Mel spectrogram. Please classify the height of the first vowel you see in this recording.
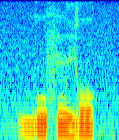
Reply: high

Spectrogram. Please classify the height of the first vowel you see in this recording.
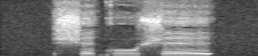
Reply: mid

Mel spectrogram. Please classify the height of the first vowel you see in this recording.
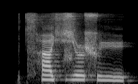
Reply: low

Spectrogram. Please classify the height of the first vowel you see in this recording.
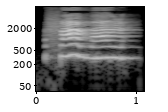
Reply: low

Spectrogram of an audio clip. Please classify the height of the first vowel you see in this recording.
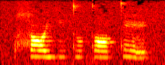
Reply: mid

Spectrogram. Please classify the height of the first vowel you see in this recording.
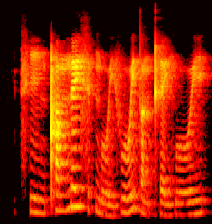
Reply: high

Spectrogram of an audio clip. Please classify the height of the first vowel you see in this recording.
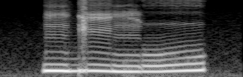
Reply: high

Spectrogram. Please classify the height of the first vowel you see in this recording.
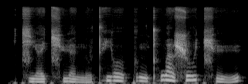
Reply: mid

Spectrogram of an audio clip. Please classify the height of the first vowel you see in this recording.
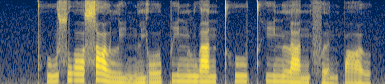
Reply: high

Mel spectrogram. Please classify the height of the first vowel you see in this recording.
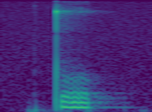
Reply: high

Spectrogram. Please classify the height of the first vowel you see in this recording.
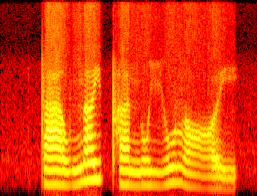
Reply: low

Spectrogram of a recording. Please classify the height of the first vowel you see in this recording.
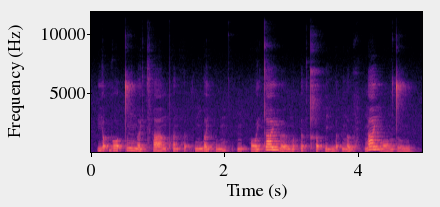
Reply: low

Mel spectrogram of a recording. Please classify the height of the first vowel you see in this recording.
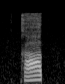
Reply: low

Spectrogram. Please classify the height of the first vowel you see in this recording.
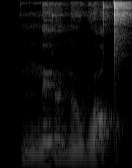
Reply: mid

